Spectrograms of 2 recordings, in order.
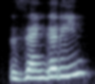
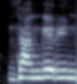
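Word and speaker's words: Sängerin: हो, अभी भी देखो वहां पे ए और उमलाउट है, आ उमलाउट, इसलिए हम लोग उसका प्रोनाउंसिएशन करते वक्त जेंगेरीन कर रहे हैं, झांगेरीन नहीं।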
